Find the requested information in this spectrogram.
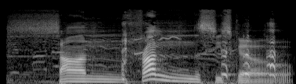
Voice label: san francisco funny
